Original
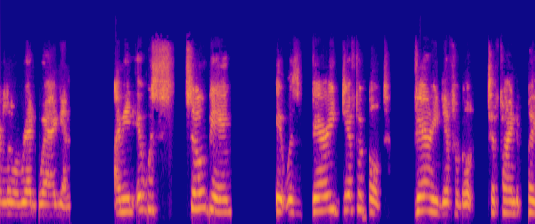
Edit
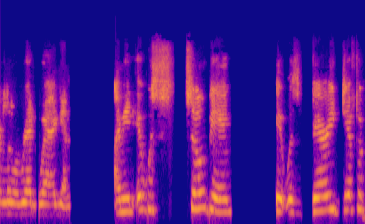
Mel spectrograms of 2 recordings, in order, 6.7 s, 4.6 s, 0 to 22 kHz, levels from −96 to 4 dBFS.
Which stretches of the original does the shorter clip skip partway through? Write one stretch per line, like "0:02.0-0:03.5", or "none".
none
